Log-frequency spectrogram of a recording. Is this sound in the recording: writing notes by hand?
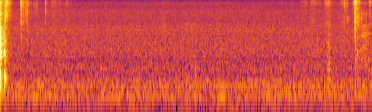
yes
